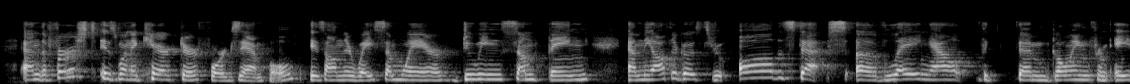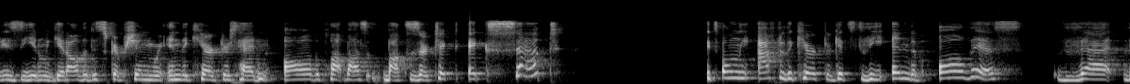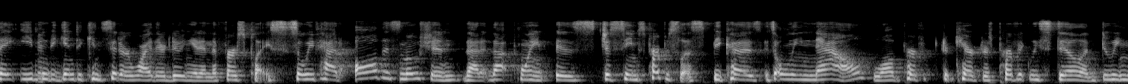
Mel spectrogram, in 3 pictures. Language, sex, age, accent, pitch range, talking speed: English, female, 40-59, American, 200-250 Hz, 180 wpm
